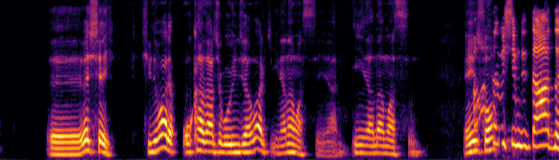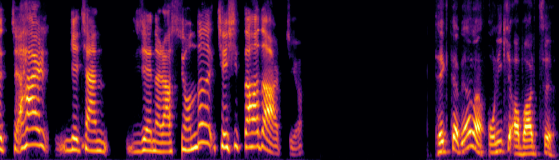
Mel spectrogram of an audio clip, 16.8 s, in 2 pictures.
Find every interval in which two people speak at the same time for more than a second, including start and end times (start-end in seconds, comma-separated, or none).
none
